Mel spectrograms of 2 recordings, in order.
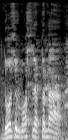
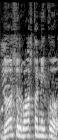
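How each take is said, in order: First: Threat said through a laugh; half-joking, chuckling warning. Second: Slow, deliberate mock threat; slow stern warning. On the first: Parent teasing the child with a joke threat, laughing. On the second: Parent warning the child slowly, stern mock threat. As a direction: lean on దోశలు, slow and firm. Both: Real, not acted.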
